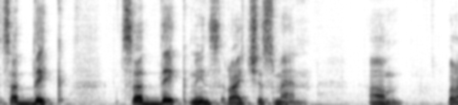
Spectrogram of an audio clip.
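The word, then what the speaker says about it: צדיק: Before the Dalet, there is a patach sound, vowel, short vowel sound, and therefore we pronounce it Tzaddik.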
